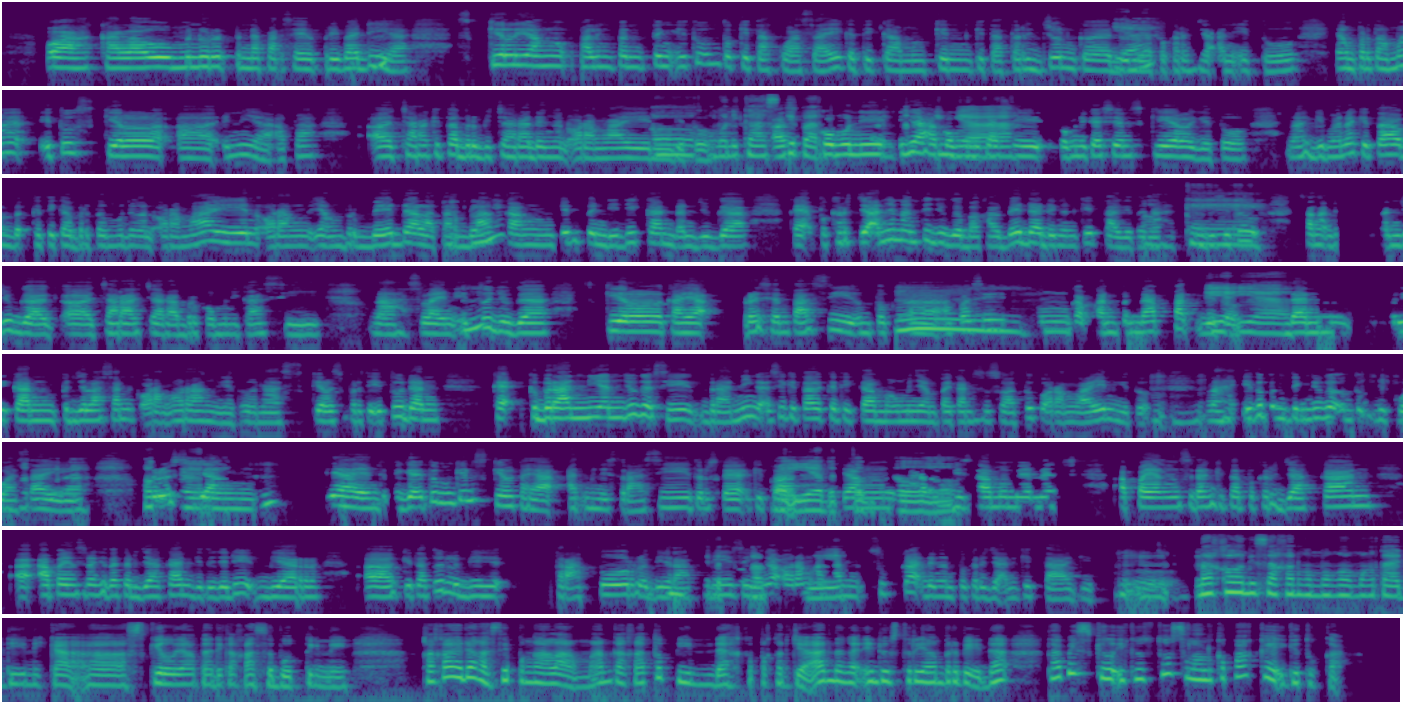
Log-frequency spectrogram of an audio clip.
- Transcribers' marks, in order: in English: "skill"; tapping; in English: "skill"; in English: "communication skill"; in English: "skill"; in English: "skill"; in English: "skill"; in English: "me-manage"; in English: "skill"; in English: "skill"
- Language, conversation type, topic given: Indonesian, podcast, Keterampilan apa yang paling mudah dialihkan ke pekerjaan lain?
